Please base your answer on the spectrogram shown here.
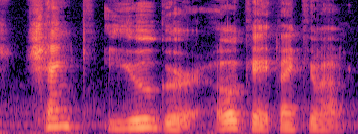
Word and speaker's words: Cenk Uygur: Pronounced Cenk Uygur. Okay, thank you, Mom. Cenk Uygur.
